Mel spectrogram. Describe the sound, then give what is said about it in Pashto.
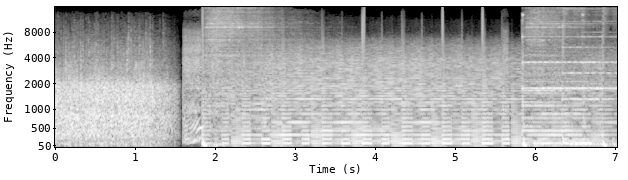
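Applause from an audience at a sports display by youths and young children. Dense clapping lasts about a second and a half, then cuts off abruptly into loud music with a steady beat. “په اخیر کې ځوانانو او تنکیو ماشومانو د ورزش په برخه کې خپل نمایشات هم وړاندې کړل چې په چکچکو بدرګه کېدل.”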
